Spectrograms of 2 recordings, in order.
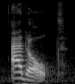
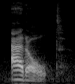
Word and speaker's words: adult: For example, adult. The emphasis is on the a. Adult.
